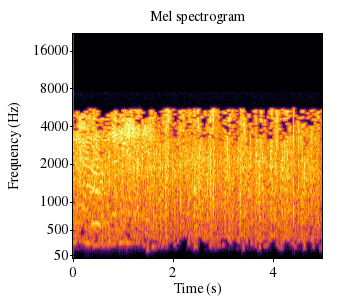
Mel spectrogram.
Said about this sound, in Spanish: No menos afectada ha de ser la ovación tributada ….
